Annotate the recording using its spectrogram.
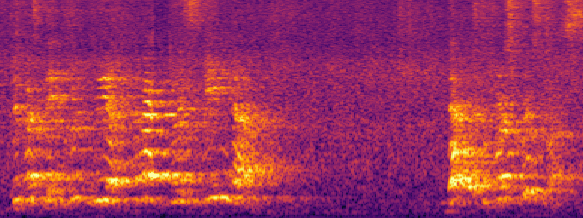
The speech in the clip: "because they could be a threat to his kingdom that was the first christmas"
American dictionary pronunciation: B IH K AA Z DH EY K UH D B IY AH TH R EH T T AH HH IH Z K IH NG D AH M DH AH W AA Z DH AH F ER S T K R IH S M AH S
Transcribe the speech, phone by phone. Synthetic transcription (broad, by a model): B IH K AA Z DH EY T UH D B IY AH T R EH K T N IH S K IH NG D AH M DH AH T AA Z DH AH F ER S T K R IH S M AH S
